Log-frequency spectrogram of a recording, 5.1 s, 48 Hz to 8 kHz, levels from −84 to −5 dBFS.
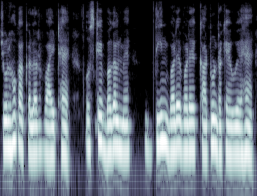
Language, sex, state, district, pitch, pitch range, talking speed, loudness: Hindi, male, Jharkhand, Garhwa, 155 Hz, 150-170 Hz, 175 wpm, -13 LUFS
